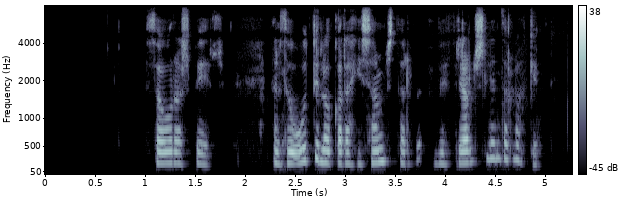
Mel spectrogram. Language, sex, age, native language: Icelandic, female, 30-39, Icelandic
